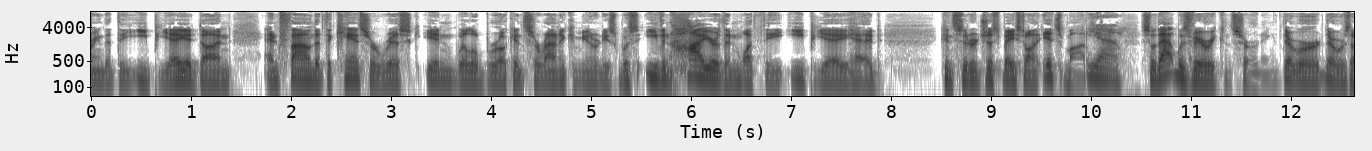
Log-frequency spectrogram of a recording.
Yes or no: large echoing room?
no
